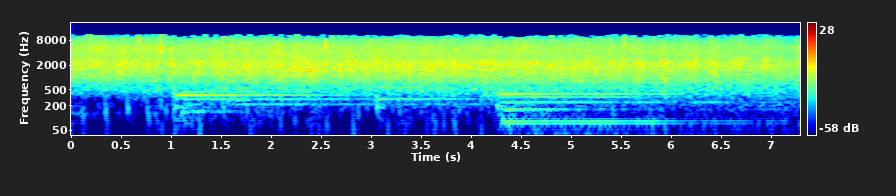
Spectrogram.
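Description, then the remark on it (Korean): A crowd claps steadily throughout, a dense, even wash of applause with no voices, while faint low sustained tones hum underneath for most of the stretch. “정말 갑자기 그냥 동생한테 그냥 힘을 주고 싶고 모든 걸 다 극복하고 이기고 다시 재도전으로 더 열심히 화이팅 할 수 있도록 박수 한번 쳐주셨으면 감사하겠습니다.”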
